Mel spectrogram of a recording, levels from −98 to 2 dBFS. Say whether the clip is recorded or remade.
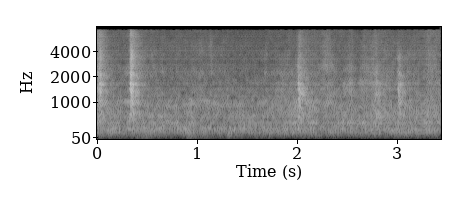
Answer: remade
